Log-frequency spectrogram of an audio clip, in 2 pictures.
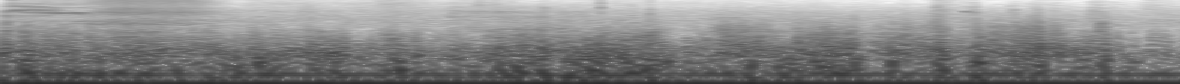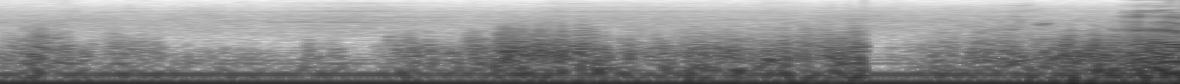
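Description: Strong wind blowing on Marunthuval Malai hill near Kanyakumari, a heavy continuous roar buffeting the microphone with a low rumble underneath, close and unbroken throughout.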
